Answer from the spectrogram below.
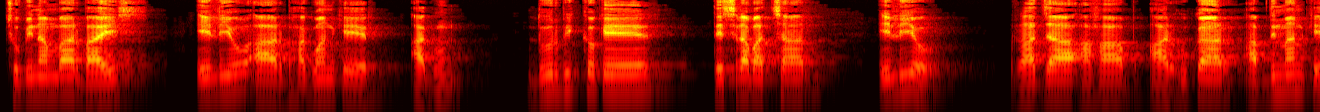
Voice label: servants of god urao, kurukh drama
